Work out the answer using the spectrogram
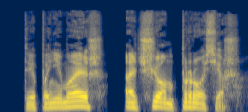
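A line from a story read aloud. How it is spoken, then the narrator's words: Menacing question. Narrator (Russian): грозно спросил Бим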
